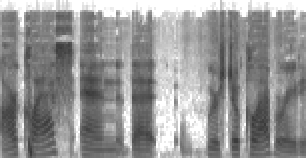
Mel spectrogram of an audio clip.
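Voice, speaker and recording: Dry and close with no echo, a woman with an American accent speaks at a moderate pace in a very deep, low pitch, with vocal fry and lively intonation. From Virginia. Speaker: communications instructor. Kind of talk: interview. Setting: video call.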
